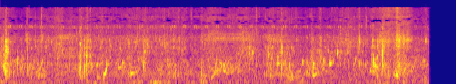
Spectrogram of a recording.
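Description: Feet wading through a shallow rocky stream, with irregular splashes and sloshes of water. It cuts off suddenly near the end.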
